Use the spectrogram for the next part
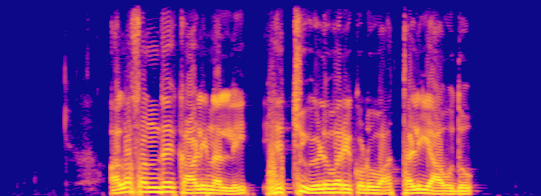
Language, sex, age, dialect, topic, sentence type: Kannada, male, 31-35, Coastal/Dakshin, agriculture, question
